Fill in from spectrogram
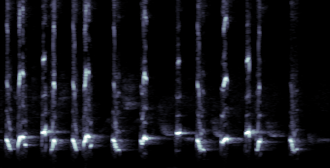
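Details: Clear, close Yellow-vented bulbul song: about a dozen bubbly, gurgling notes evenly spaced over four seconds, some slurring downward and some held briefly.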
